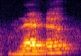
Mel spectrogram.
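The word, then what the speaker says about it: read: Have you रेड। अब देखें रीड की जो सेकंड और थर्ड फॉर्म होती है वो स्पेलिंग सेम होते हैं, उसको पढ़ा रेड जाता है, ठीक है ना। रीड रेड रेड होता है, ठीक हो गया।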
